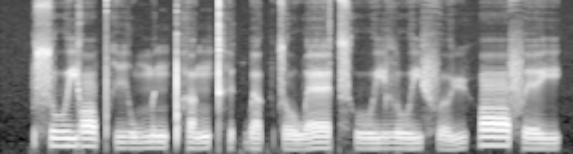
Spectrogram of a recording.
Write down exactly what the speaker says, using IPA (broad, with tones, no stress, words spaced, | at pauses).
suː˥jɔː˥pʰiː˨w mɪ˧ŋpʰɐ˨˥ŋkʰɪ˨k̚ lɐ˧k̚so˨˧wɛː˥ t͡sʰuː˨˧j luː˨˧jfɵ˨˥ɥ | ɔː˥ fe˨j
